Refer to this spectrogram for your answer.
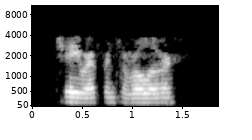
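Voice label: police dispatch, Scottsdale PD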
